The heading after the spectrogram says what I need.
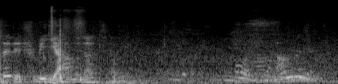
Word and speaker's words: Yamunacharya: So it is, when we pronounce it, it should be Yamunacharya. Oh, Yamunacharya. Not Yamunacharya, Yamunacharya.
